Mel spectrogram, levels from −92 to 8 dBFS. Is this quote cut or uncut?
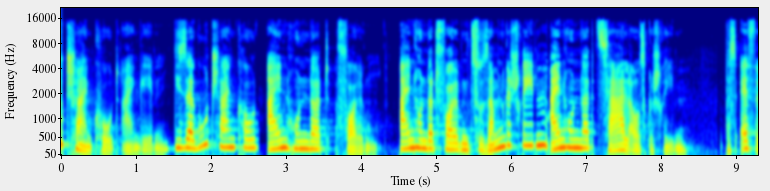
cut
